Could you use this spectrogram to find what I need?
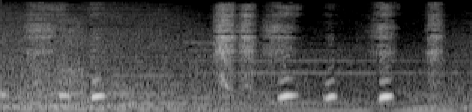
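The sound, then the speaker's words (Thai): A child cries after a fright, giving several short, wavering, whimpering sobs that start softly and grow more distinct toward the end, alone with no talk. “เด็กนี่เริ่มร้องไห้แสดงว่าเริ่มหายตกใจแล้ว”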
